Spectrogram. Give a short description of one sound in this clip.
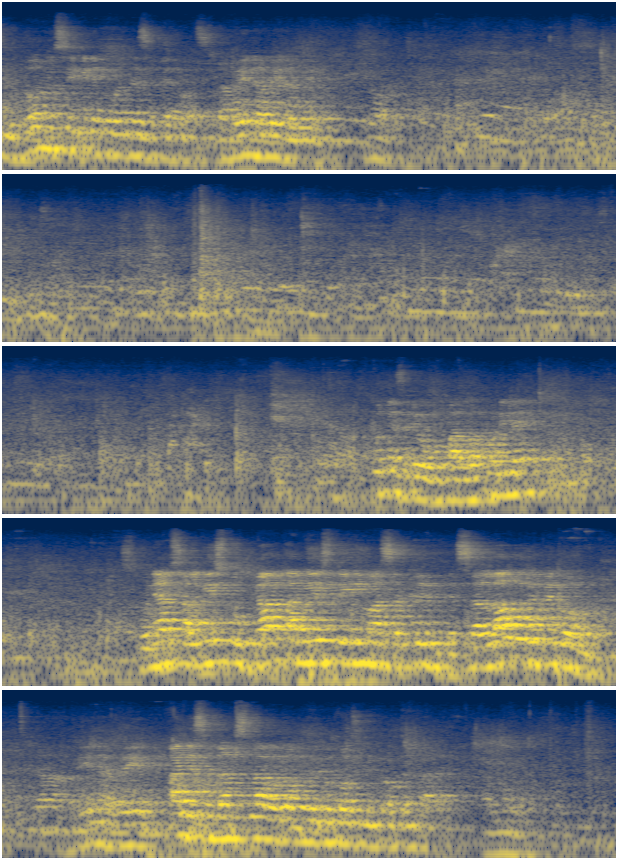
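A man speaks steadily into a microphone, heard through loudspeakers in a large echoing hall.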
